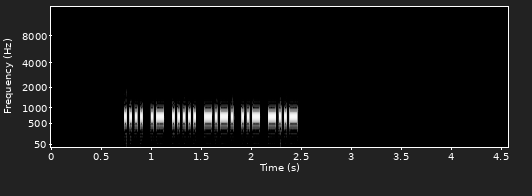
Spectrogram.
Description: Morse code, heard as a keyed tone, about 44 wpm, 700 Hz. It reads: HA5CUX
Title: DXCC-100 Call Signs - 6 Characters - Repeated 2x - 45wpm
